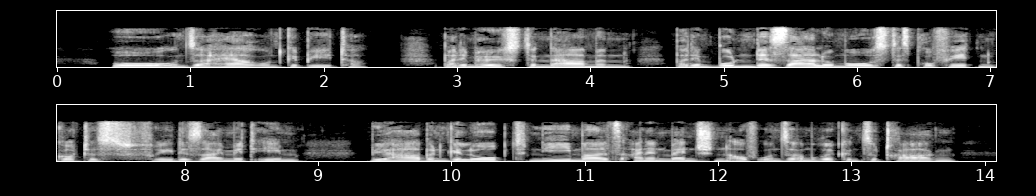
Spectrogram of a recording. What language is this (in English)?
German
